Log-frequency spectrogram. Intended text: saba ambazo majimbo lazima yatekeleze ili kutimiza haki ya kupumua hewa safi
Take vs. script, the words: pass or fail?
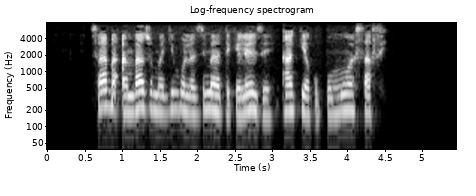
fail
